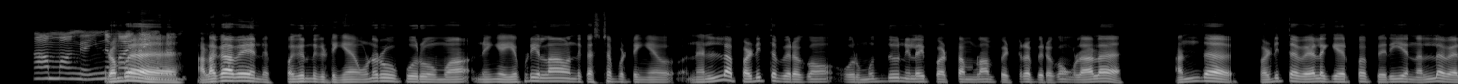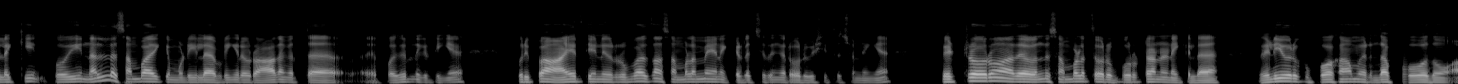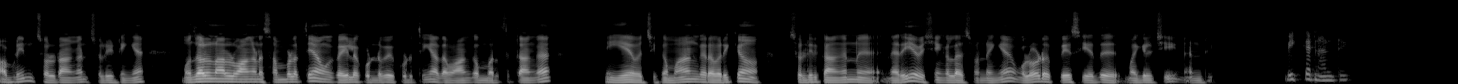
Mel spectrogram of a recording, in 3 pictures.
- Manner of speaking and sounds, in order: drawn out: "ரொம்ப"
- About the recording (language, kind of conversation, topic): Tamil, podcast, முதலாம் சம்பளம் வாங்கிய நாள் நினைவுகளைப் பற்றி சொல்ல முடியுமா?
